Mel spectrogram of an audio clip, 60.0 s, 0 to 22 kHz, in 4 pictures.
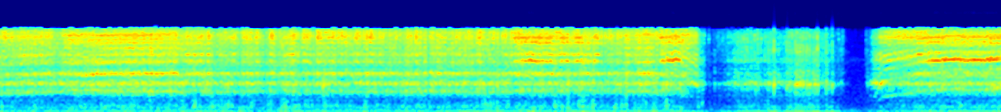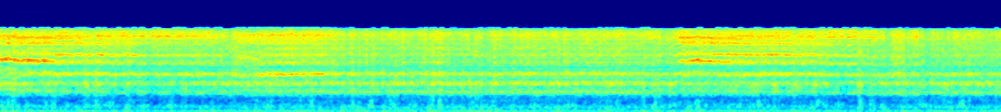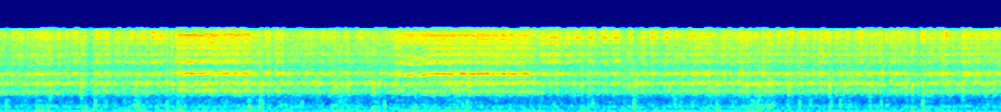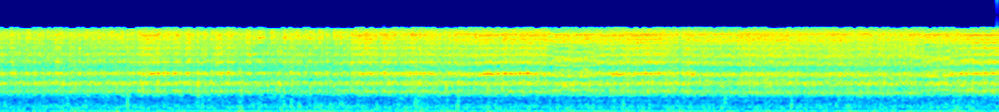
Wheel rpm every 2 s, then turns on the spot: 190, 200, 200, 200, 200, 70, 70, 200, 190, 190, 190, 200, 190, 190, 190, 190, 200, 200, 200, 200, 200, 200, 200, 200, 200, 200, 200, 200, 190, 190.
10-12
